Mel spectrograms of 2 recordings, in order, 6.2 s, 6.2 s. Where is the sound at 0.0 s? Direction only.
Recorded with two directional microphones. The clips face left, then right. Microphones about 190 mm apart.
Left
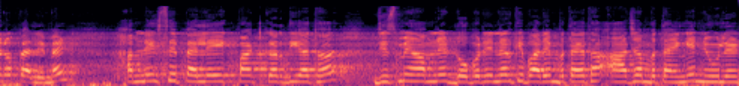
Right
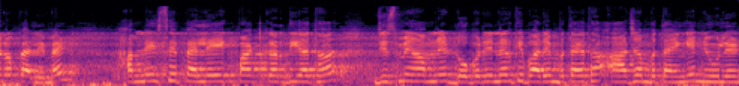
30° left (ahead or behind).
